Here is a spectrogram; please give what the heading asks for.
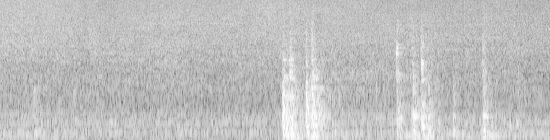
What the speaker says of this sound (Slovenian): čebula je približno prepražena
